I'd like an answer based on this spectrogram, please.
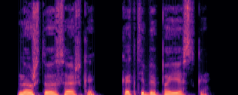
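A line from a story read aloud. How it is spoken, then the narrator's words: Plain. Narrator (Russian): спросил я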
